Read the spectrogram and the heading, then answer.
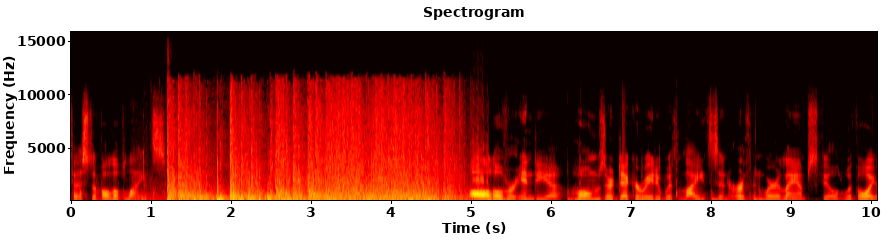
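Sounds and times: firecrackers popping: 1.2s - 6.9s.

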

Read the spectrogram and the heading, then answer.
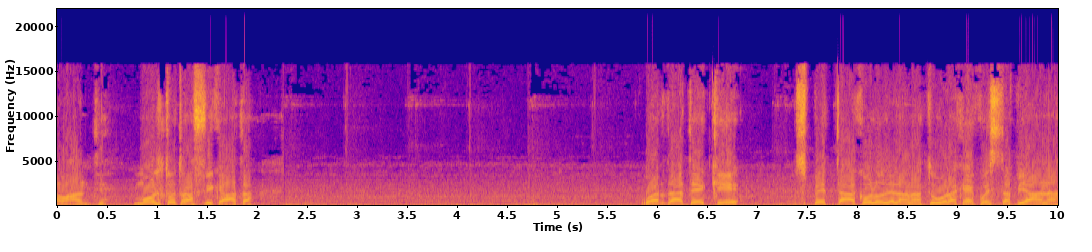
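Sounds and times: motorcycle engine cruising: 0.0s - 10.0s
road noise: 0.0s - 10.0s.

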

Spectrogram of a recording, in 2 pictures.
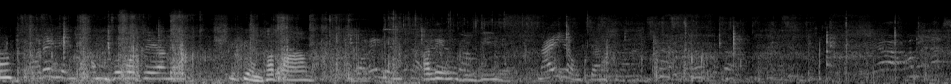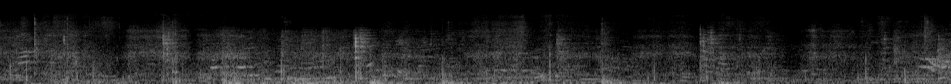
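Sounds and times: footsteps on stone paving: 0.0s - 19.0s
people talking indistinctly: 0.0s - 19.0s.

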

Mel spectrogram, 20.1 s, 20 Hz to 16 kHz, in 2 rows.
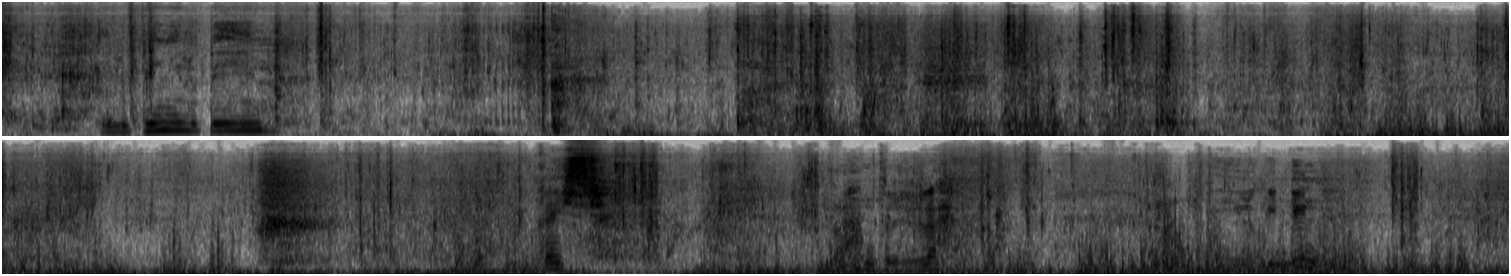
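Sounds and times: wind buffeting microphone: 0.0s - 20.0s
person speaking: 0.7s - 2.0s.

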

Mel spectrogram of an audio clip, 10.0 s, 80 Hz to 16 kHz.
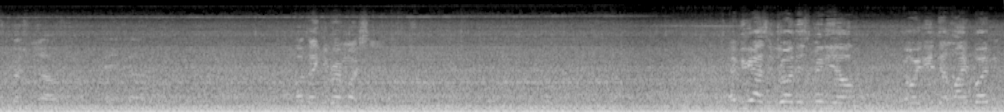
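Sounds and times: road noise: 0.0s - 10.0s
truck engine hum: 0.0s - 10.0s.

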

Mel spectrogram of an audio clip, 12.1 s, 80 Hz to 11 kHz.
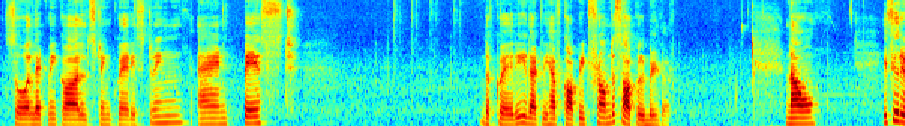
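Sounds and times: faint keyboard keystrokes: 4.9s - 6.3s.

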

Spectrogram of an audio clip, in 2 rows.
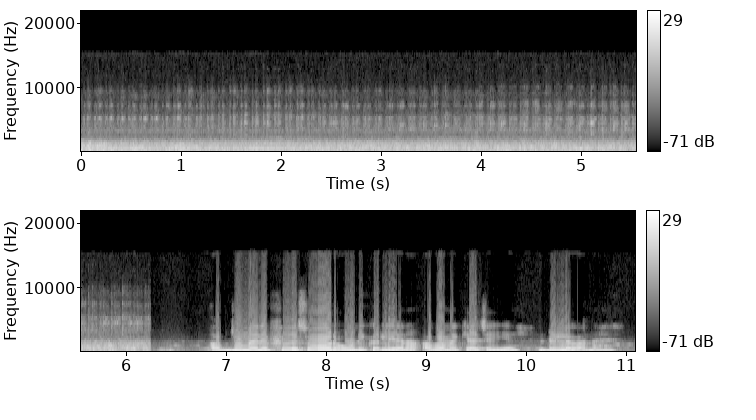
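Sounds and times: metal lathe cutting with whine: 0.0s - 6.3s.

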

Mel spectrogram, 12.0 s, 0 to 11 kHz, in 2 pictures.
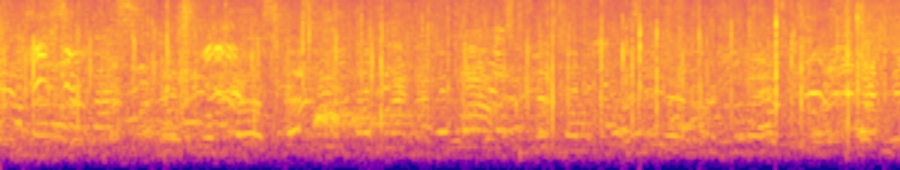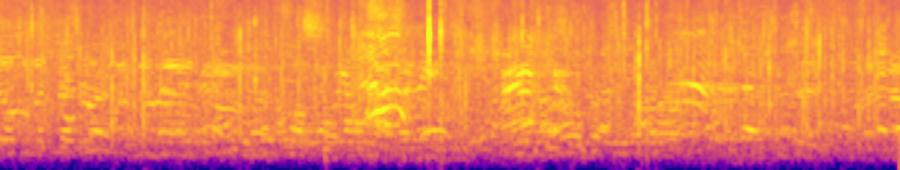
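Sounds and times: children shouting and calling: 8.1s - 12.0s.

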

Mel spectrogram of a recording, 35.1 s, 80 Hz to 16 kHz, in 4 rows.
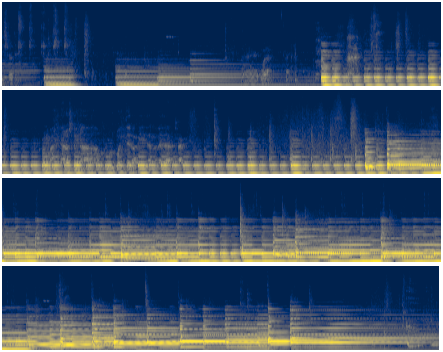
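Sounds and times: keyboard playing sustained chords: 16.1s - 35.0s.

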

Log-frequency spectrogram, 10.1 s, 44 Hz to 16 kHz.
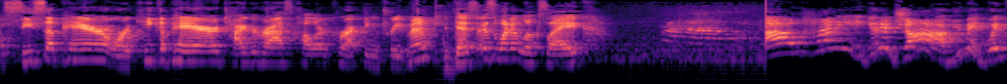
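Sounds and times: cat meowing: 6.6s - 7.6s.

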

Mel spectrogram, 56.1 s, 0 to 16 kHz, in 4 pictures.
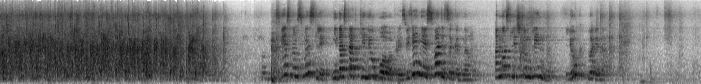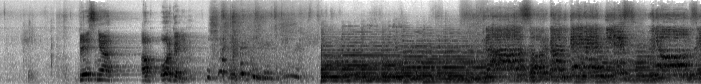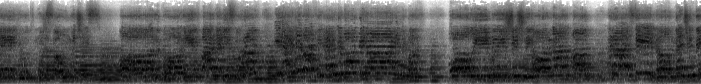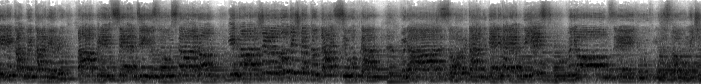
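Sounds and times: mixed choir singing: 22.8s - 56.0s.

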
